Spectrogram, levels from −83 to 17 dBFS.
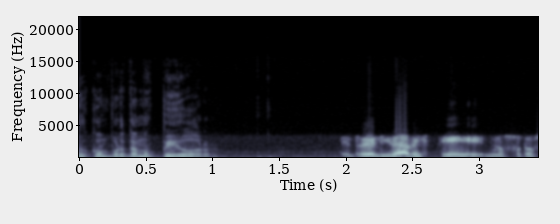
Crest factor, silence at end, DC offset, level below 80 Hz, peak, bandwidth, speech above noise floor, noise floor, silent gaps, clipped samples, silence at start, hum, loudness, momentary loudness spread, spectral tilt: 18 dB; 0 s; under 0.1%; -56 dBFS; 0 dBFS; 10.5 kHz; 37 dB; -54 dBFS; none; under 0.1%; 0 s; none; -16 LUFS; 13 LU; -6 dB/octave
